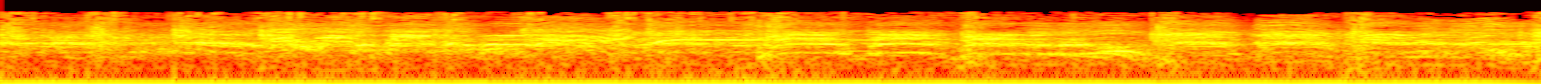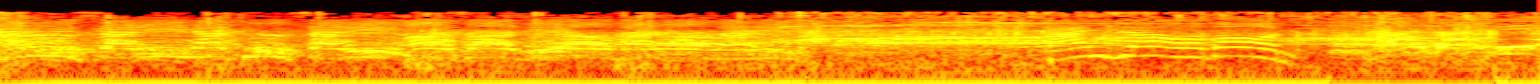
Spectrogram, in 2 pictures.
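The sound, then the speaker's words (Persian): A large crowd of protesters chants and shouts together at a night demonstration in Tehran, in areas such as Narmak and Chitgar, on a Thursday: a dense, loud wash of many voices with rhythmic rising cries, whistles and yells continuing steadily throughout. “تصاویر ویدیویی دریافتی پنجشنبه از تظاهرات شبانه در نقاط مختلف تهران، از جمله در نارمک و شهرک چیتگر، با شرکت جمعیتی کثیر خبر می‌دهند.”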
